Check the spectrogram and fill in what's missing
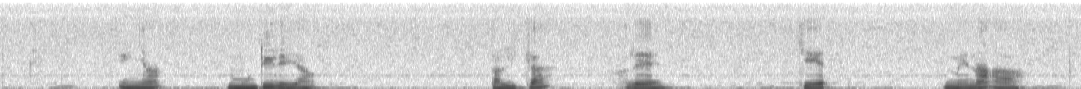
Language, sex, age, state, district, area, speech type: Santali, male, 18-30, West Bengal, Bankura, rural, read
